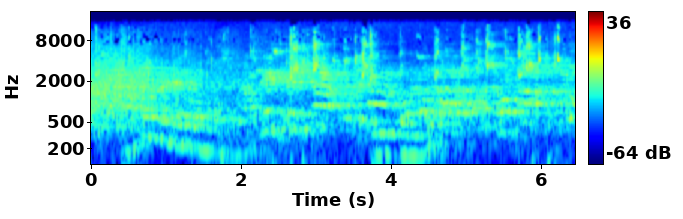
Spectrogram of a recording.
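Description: A basketball being dribbled on a hardwood court, under a steady din of crowd voices in the arena.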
